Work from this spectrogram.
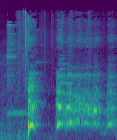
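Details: A pet Cocker Spaniel barking at the doorbell after waking from sleep: a sharp loud bark, then a longer drawn-out howling bark and a final shorter bark, indoors.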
